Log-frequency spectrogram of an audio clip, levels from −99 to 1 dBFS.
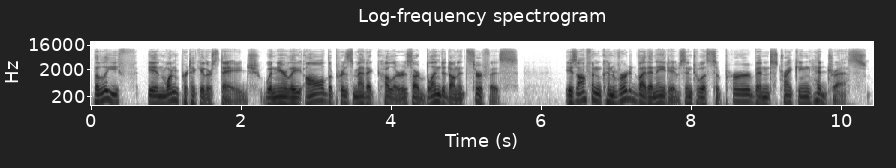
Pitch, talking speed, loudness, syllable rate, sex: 105 Hz, 175 wpm, -18 LUFS, 5.4 syllables/s, male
